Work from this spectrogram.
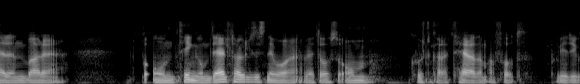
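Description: Nellymoser compression, running through the whole recording: the speech carries a rough, hissy halo and a smeared, underwater quality, and nothing survives above 7.7 kHz. The likely cause is Flash's Nellymoser Asao microphone codec, which spends a fixed, meagre budget of bits on each short block of samples. Weak bands get no bits and are refilled with noise, producing the grainy haze. The damage is plainly audible and fits a bitrate of around 32 kbps.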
